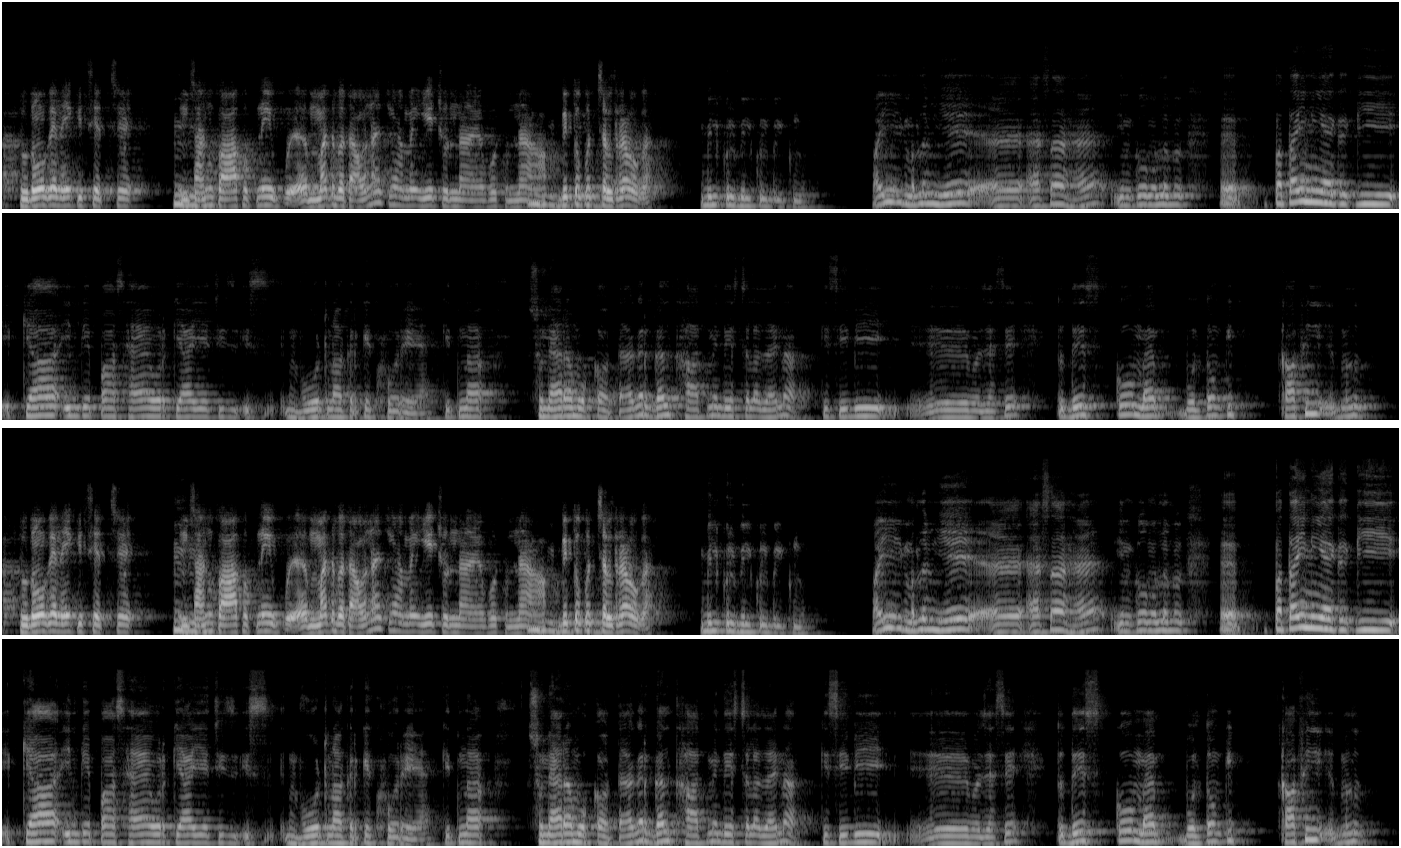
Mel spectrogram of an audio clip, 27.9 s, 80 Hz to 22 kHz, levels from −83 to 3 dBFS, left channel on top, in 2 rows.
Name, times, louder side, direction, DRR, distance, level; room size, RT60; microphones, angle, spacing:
voice 1, 0.0-1.3 1.8-6.5, right 1 dB, 20° right, 1.1 m, -28 dB
voice 2, 1.7-2.1 5.3-6.0 7.0-8.1 8.7-12.5 12.7-18.9 19.2-26.4 26.8-27.6, right 2 dB, 55° right, 1.6 m, -32 dB
25.5 x 21.0 x 7.8 m
head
